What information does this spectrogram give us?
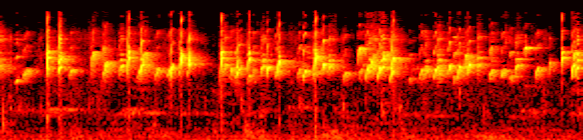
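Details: Lively natural goldfinch 'batbata', used to stimulate another goldfinch to sing: rapid tinkling trills and buzzy twitters in repeated bursts, with a clear pause just after two seconds.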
